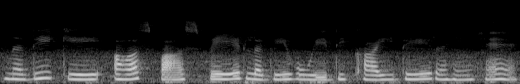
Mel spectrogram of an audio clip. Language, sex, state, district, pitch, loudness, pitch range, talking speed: Hindi, female, Punjab, Fazilka, 235 Hz, -18 LUFS, 225-245 Hz, 115 wpm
